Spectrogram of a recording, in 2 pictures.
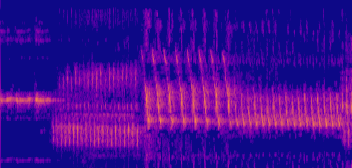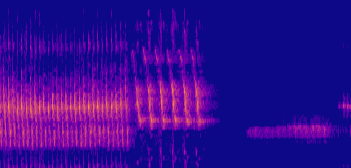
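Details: Timbrado canary song of linked rolling trills: a soft lower roll, then loud, fast, bright trills changing pitch between sections, ending in quiet, softer trilled notes.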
